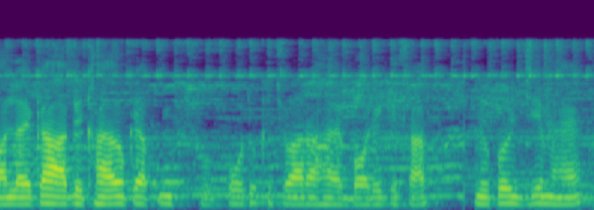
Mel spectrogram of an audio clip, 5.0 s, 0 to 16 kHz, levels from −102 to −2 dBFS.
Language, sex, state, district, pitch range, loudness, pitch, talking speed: Hindi, male, Uttar Pradesh, Etah, 115-125 Hz, -22 LUFS, 120 Hz, 195 wpm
